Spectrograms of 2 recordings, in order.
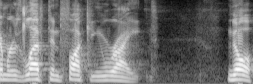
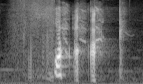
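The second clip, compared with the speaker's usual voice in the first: ordinary talk, nothing marked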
